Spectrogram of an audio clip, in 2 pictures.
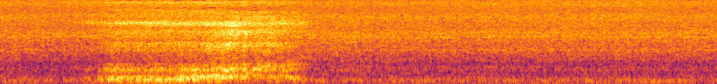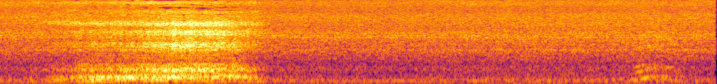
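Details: Adult man snoring while asleep in a cruise ship stateroom: two loud, rough snores about three seconds apart, each about a second long, over steady room hum, faint third sound at end.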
